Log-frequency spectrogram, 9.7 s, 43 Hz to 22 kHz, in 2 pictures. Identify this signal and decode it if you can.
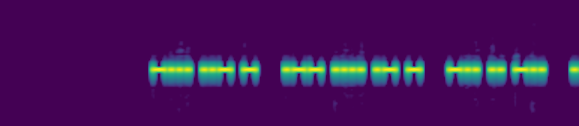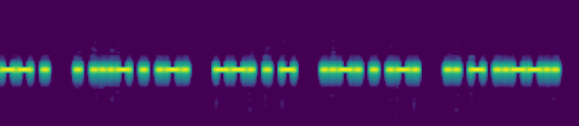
Morse code, heard as a keyed tone, about 36 wpm, 700 Hz. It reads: BUT WHAT DID WE EVER GET FER IT?
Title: Sentences from Top 400 Words and Abbreviations 35wpm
